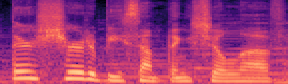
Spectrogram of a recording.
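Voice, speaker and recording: A woman's voice: lowish voice, big pitch swings, a little fast, music in the background. A woman playing a cheerful, eager shopkeeper in a video game, gushing and polite. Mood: friendly, selling. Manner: bright sales patter, gushing, polite. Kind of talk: English video game voice acting.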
